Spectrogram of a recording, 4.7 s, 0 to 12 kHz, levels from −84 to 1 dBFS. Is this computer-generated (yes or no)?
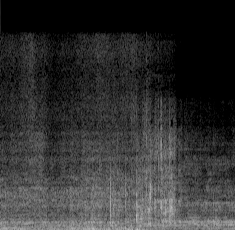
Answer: yes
